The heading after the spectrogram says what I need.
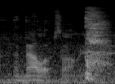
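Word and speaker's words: Enallopsammia: Analopsamia. Okay. I was trying to put an extra syllable in there.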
